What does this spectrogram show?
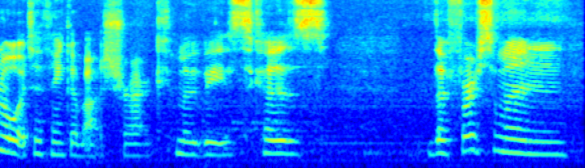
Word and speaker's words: Shrek: it looked like Sheek I have pronounced it Sheek ever since because it was dery she I don't know what to think about Shrek movies cuz the first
